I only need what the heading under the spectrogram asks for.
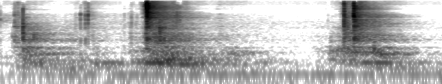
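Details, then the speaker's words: Budget two-post car lift, relocated safety bar limit switch touched: a few sharp, light clicks, crisp and clean; the switch stops the lift from rising further and works normally. "you can hear that click. And that is going to shut off the lift from continuing to lift up."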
